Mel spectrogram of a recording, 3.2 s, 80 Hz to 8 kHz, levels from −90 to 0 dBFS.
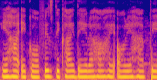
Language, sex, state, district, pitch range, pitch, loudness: Hindi, female, Himachal Pradesh, Shimla, 210-215 Hz, 215 Hz, -14 LUFS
